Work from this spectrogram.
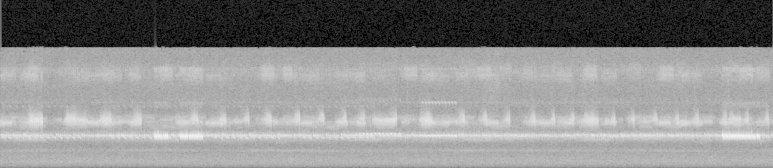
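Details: Crickets at night in a calm outdoor setting, a steady high-pitched chorus of rapid chirping with a continuous trilling band and fainter pulsed calls above it, briefly louder bursts near two and eleven seconds.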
